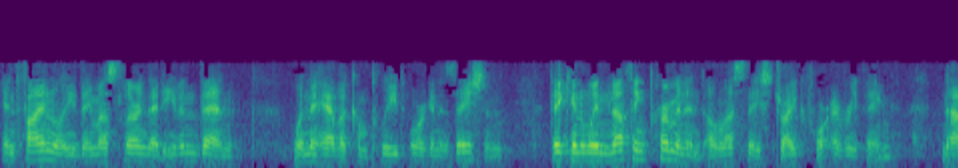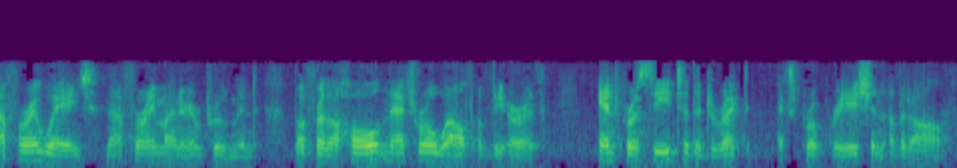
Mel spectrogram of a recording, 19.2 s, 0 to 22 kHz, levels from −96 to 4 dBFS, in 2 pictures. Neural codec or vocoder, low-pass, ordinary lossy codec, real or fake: none; 5.4 kHz; MP3, 24 kbps; real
